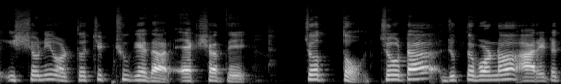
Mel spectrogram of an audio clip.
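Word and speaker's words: ちょっと: চোত্ত। চোটা যুক্ত বর্ণ আর এটা ছোট সু, আমরা জানি ছোট সু থাকলে এটা ধিত্ত উচ্চারণ করতে হয়, তাহলে চোত্ত।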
